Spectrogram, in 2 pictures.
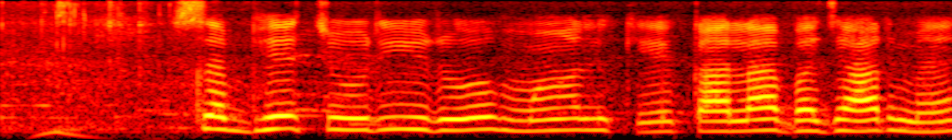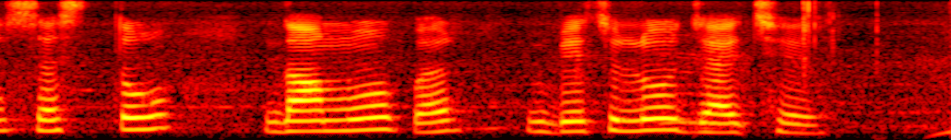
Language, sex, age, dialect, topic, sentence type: Maithili, female, 31-35, Angika, banking, statement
